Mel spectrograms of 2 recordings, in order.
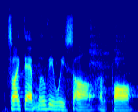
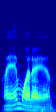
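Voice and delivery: Popeye; 7 dB quieter than usual. Retold or imitated. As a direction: toss off the line like Popeye the sailor, understated. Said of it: "I think of Popeye".

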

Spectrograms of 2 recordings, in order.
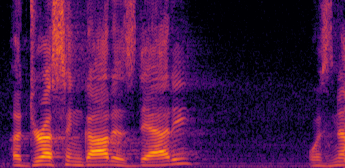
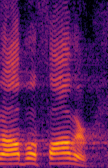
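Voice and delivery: raised, higher cry to God; 5 semitones higher, 4 dB louder, faster than usual. Acted. Preacher voices believers calling to their Father, crying out. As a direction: cry out in prayer, pitched up. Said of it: "we cry out".

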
